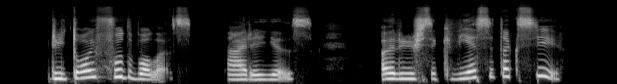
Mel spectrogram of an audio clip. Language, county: Lithuanian, Kaunas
